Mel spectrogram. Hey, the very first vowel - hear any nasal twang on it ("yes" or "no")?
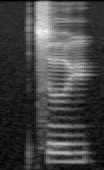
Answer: no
